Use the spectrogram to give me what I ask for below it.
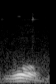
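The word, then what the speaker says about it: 워: Kemudian vokal U dengan O dibacanya adalah Ini Wo.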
